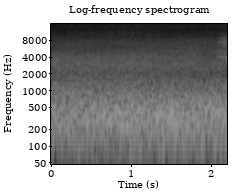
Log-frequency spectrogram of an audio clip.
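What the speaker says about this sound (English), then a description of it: "didn't expect to have splashing out there" Ocean water splashing and surf below a fishing drone out over the sea, a steady broad wash of noise with wind, continuous and fairly loud with no voices.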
